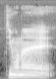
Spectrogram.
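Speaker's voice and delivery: normal talking voice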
